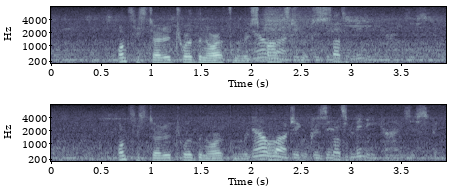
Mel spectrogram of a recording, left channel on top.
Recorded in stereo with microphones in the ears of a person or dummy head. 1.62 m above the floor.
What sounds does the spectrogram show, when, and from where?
0.7 s a man speaking: 20° left (ahead or behind); by 3.0 s 85° left
2.0 s a man speaking: 15° right (ahead or behind)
